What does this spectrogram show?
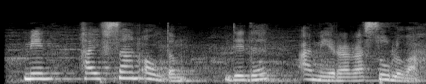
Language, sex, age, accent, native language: Uzbek, male, 25-34, Buxoro, Uzbek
